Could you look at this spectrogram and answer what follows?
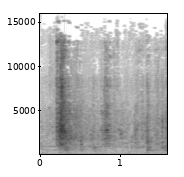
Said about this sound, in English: On a big, bare spot in this sea of paper trees, the giant claw of a Hitachi excavator grabs skinny logs out of a metal boat.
